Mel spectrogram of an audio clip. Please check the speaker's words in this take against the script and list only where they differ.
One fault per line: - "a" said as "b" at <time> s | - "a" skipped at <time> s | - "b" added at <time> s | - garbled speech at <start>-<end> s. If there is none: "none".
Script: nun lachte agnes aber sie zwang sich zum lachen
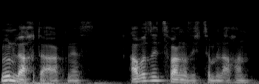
none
